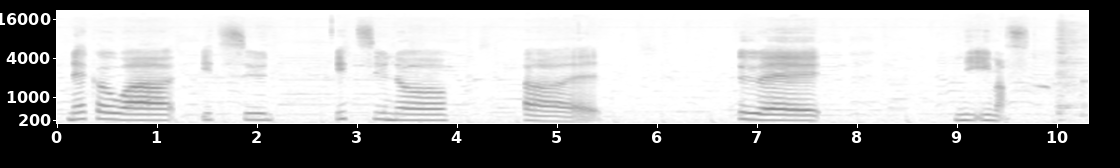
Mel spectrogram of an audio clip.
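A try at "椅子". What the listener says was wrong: No T sound. You keep sneaking in that T sound, which is probably part of the accent.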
